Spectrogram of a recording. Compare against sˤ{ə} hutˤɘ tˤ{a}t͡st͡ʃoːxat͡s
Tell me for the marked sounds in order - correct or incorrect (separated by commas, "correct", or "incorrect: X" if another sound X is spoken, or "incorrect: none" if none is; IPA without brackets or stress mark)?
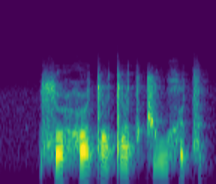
incorrect: ʉ, correct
